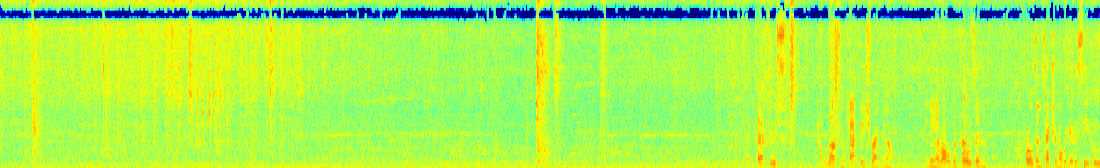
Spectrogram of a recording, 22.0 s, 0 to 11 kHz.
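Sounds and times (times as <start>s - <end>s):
shopping cart rolling: 0.0s - 19.8s.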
